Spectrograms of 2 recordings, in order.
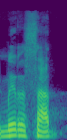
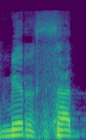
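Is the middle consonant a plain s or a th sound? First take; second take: plain s; th sound. First: The middle consonant is a plain s sound. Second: The middle consonant is a th sound. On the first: The speaker calls it wrong. "bukan pakai sin" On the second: The speaker calls it right. "pakai sa"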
